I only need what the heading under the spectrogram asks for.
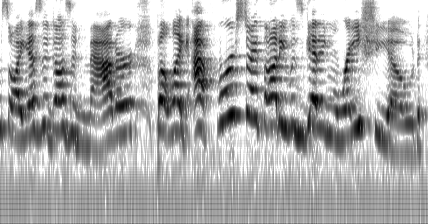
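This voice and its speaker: A young woman with a notably high, bright voice talks through her reactions as a reviewer. She is chatty and slangy, rambling casually and rewording her thoughts with a giggly manner.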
